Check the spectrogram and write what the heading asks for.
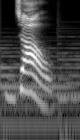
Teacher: যাওয়ের মধ্যে আ আর ও মিশে আছে। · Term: যৌগিক স্বর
